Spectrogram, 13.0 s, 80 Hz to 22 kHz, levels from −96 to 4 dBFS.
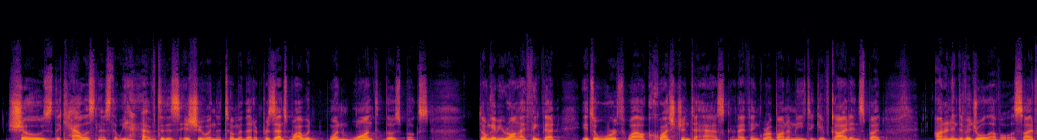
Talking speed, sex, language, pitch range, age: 220 wpm, male, English, 105-125 Hz, 30-49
